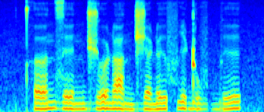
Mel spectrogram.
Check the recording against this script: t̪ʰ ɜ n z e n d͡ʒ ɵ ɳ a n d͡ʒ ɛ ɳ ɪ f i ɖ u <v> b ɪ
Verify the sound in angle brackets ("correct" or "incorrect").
correct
